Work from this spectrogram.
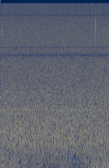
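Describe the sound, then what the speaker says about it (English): Steady, broadband wind rushing across the microphone outdoors in Montana, a constant low roar with no pauses or voices. "It's pretty windy though"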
